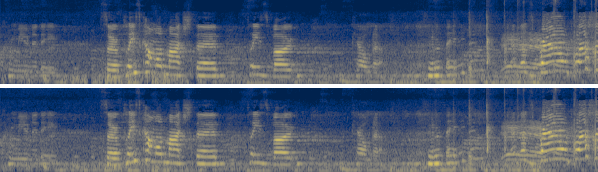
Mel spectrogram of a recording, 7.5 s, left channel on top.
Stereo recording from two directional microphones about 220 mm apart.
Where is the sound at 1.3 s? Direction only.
35° left (ahead or behind).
